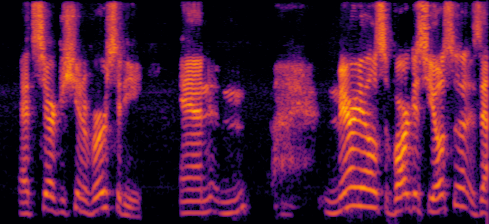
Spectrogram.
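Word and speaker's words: Vargas Llosa: for video services at syracuse university and marielle's vargas yosa is that how you pronounce his name yeah he came to seo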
